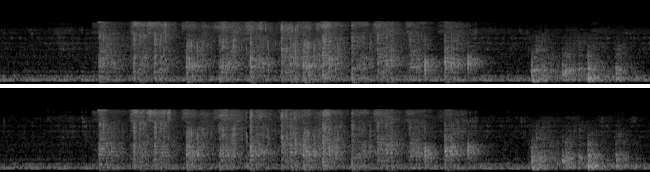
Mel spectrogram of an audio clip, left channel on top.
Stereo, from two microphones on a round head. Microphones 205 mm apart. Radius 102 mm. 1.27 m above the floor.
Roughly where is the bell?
No bell in this recording.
